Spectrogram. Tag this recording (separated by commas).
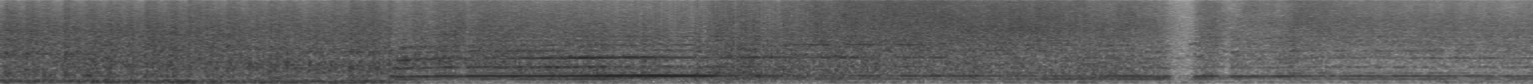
Train, Rail transport, Clickety-clack, Train whistle, train wagon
